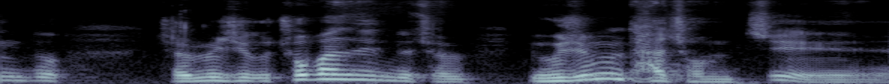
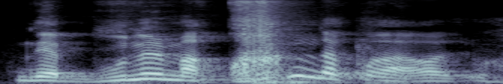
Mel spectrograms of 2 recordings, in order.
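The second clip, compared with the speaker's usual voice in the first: ordinary talk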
